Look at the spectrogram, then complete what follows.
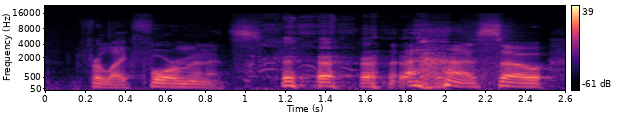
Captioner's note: laughing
